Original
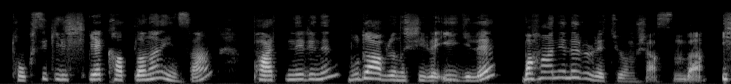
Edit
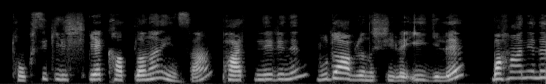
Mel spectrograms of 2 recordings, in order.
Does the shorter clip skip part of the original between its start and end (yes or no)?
yes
